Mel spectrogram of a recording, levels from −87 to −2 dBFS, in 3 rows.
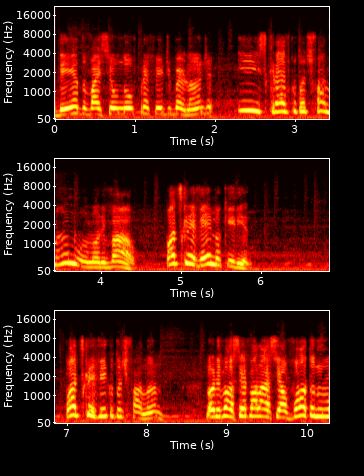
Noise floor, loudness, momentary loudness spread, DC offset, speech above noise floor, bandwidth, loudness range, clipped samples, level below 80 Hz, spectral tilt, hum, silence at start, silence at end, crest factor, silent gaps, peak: -48 dBFS; -22 LUFS; 8 LU; under 0.1%; 28 dB; 9 kHz; 2 LU; under 0.1%; -56 dBFS; -5.5 dB/octave; none; 0 s; 0 s; 18 dB; none; -4 dBFS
